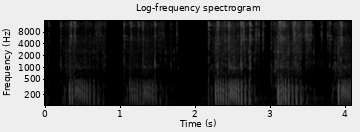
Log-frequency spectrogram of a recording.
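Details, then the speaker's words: Poulan chainsaw with about 150 psi compression and confirmed spark fires in short ragged bursts between pulls, catching and dying each time without running; stutters but will not start; ignition coil air gap to be checked next. "So that's not the result I was hoping for. It did try and start, but it would never do more than a stutter, which is not very promising."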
